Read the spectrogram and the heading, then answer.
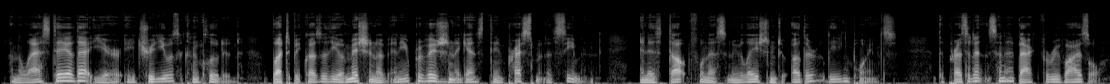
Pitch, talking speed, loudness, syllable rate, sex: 115 Hz, 215 wpm, -23 LUFS, 6.7 syllables/s, male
